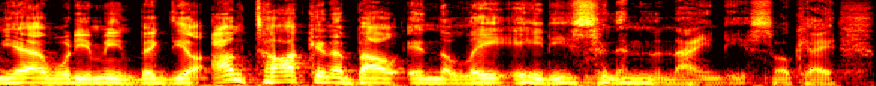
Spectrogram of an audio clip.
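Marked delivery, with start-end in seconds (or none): none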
